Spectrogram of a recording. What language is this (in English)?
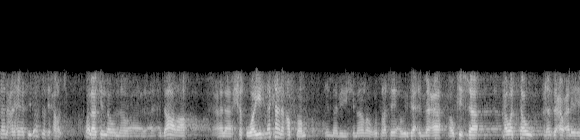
Arabic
